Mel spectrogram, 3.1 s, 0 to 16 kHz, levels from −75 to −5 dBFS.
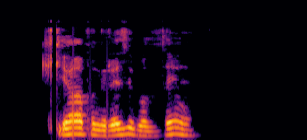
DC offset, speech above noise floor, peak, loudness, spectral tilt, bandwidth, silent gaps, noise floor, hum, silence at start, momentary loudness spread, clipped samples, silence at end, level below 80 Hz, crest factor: under 0.1%; over 72 dB; -2 dBFS; -19 LUFS; -5.5 dB/octave; 9.6 kHz; none; under -90 dBFS; none; 0.45 s; 11 LU; under 0.1%; 1.15 s; -58 dBFS; 18 dB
